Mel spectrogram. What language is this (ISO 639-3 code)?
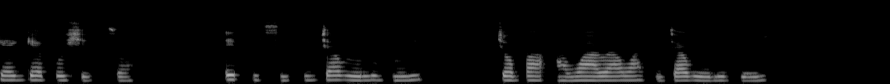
yor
